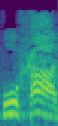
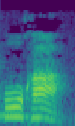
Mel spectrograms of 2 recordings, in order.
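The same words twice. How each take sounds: First: The middle consonant is a clear sh sound. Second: The middle consonant is a soft half kh sound. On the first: "instead of puha" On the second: "they'll say a half kha instead of a sha"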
